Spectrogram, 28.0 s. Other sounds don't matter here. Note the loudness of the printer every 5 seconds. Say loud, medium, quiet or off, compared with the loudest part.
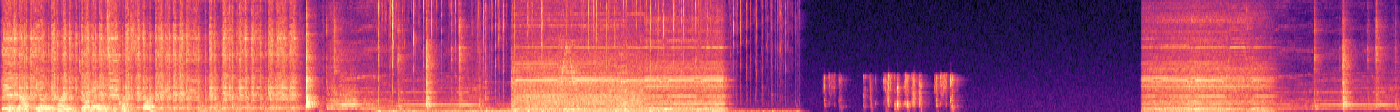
loud, loud, loud, off, loud, medium.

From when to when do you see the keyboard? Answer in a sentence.
The keyboard can be heard from 7.4 to 19.1 s.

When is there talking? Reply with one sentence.
The talking can be heard from 0.0 to 3.2 s.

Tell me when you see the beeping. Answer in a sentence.
You can't hear the beeping here.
